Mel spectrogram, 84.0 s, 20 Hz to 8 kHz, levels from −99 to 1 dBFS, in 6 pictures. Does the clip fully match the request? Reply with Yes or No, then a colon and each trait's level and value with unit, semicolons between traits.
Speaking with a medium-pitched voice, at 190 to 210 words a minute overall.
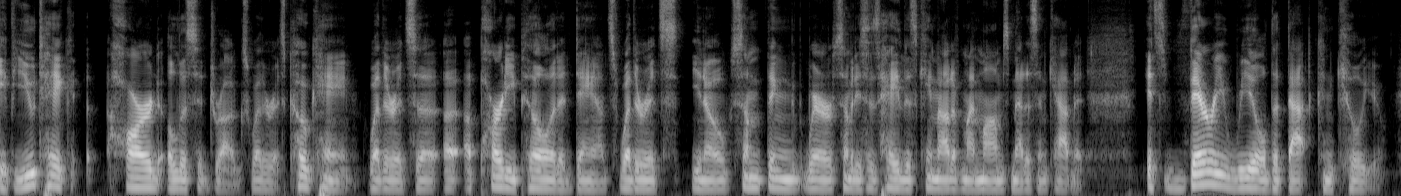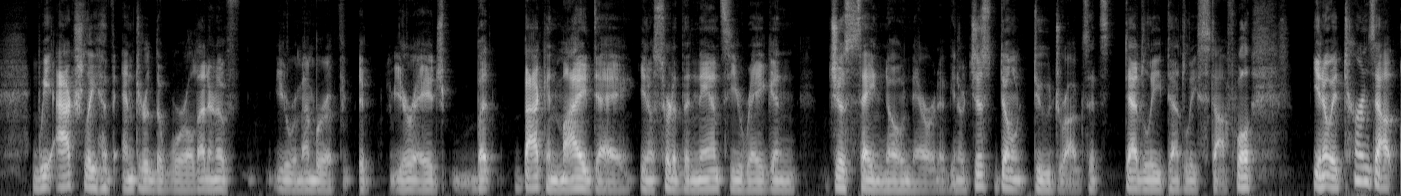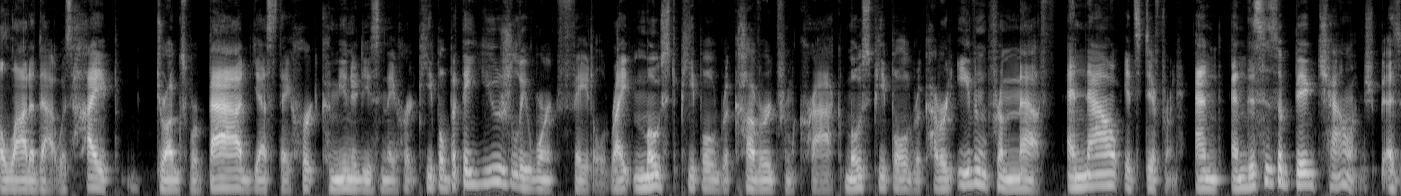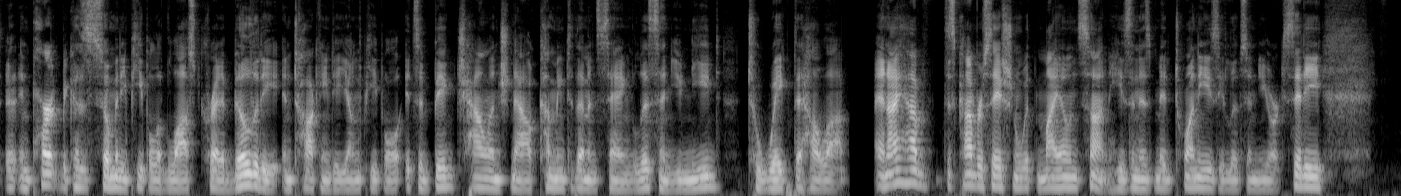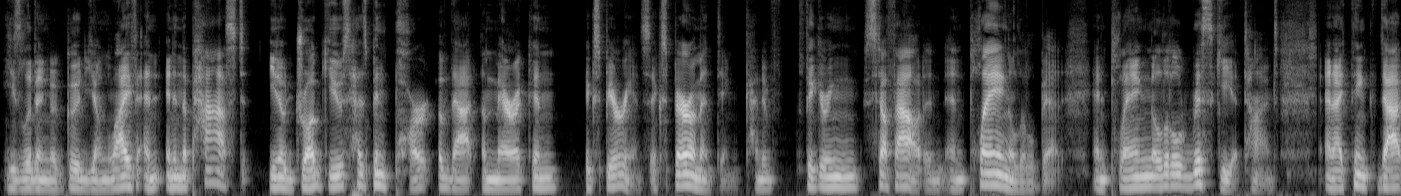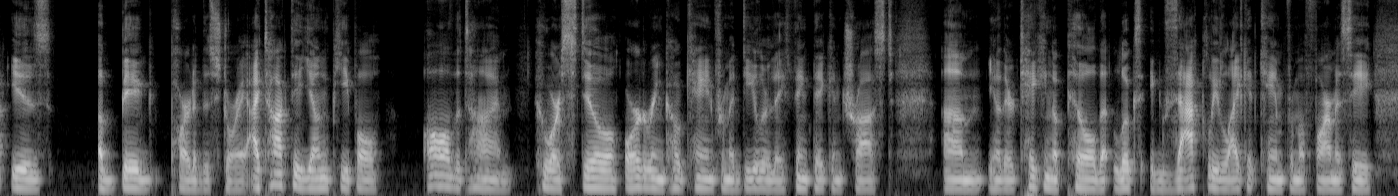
No: very low, 95 Hz; average, 200 wpm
